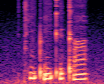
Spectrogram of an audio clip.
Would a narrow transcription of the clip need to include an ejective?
yes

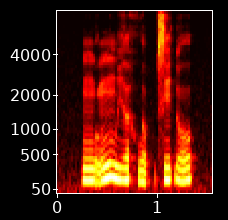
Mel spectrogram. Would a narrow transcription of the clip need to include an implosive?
yes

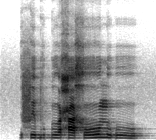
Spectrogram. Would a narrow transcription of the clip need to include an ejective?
no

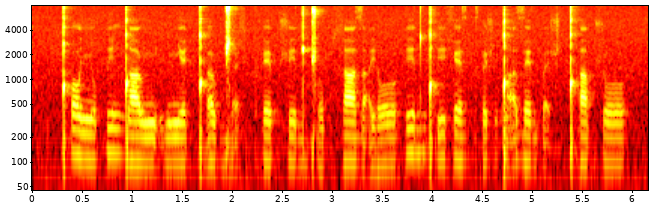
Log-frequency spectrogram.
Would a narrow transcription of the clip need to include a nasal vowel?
no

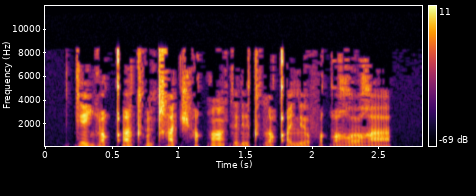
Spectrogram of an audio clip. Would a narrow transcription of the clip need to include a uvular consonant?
yes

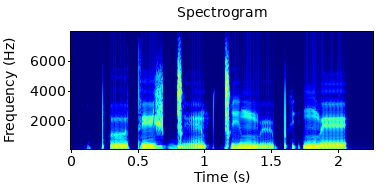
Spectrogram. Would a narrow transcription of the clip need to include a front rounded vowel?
yes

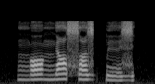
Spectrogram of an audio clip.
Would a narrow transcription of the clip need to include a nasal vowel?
no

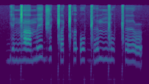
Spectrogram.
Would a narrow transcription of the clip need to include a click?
yes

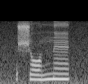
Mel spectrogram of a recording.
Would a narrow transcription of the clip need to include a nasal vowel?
yes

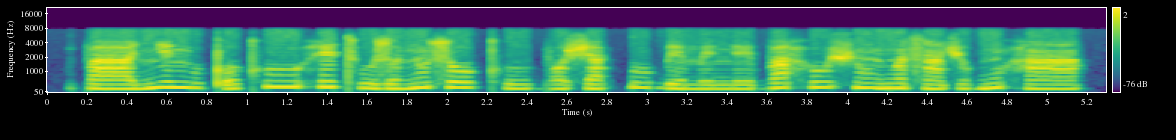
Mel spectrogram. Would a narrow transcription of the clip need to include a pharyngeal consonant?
no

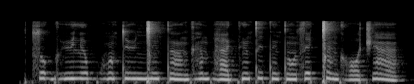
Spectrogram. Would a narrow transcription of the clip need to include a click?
yes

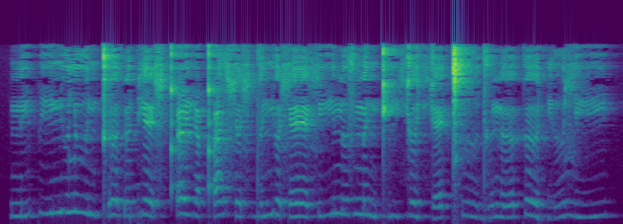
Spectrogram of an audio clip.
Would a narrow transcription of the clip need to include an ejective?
yes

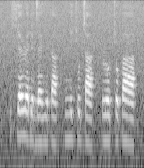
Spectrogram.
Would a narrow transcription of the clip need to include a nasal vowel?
no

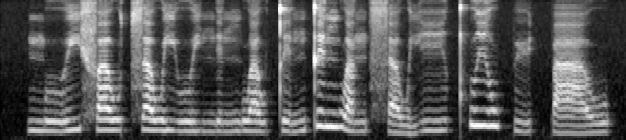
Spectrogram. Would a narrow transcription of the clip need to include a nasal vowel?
no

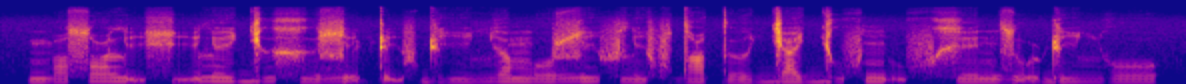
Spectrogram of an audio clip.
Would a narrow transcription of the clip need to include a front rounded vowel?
no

